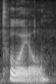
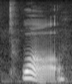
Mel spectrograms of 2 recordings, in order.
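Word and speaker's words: toile: Betty, I'll probably continue saying toil. But it might be twal. Twal. I love you guys. Thank y'all so much for hanging out with me today. It's toil, pronounced twal.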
